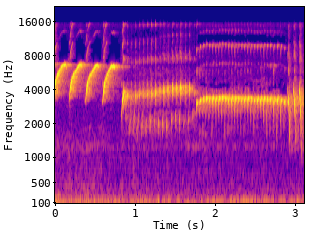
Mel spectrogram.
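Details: Canary singing a black-throat and prinia mix: four quick descending whistled swoops, then a smooth held note breaking into a long steady rattling trill, ending in a burst of sharp chips.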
